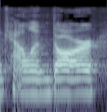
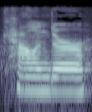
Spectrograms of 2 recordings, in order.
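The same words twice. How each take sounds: First: "calendar" with a clear "dar" ending; spelling pronunciation. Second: Said in the usual way. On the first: Shown as a demonstration. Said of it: "how I had to ingrain it". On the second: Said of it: "even though we say calendar".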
